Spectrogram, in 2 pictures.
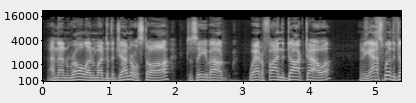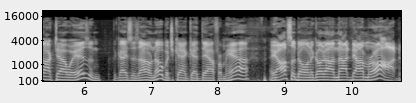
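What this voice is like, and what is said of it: Maine accent, Stephen King impression. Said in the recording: “It's going to sound like a guy from Maine reading a book. ... I'm not really good with the Maine accent.”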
